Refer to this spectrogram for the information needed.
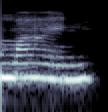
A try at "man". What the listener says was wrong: Oh, bukan main, tapi man aja.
